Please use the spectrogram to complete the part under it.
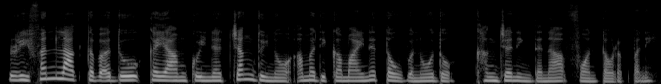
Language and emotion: Manipuri, neutral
